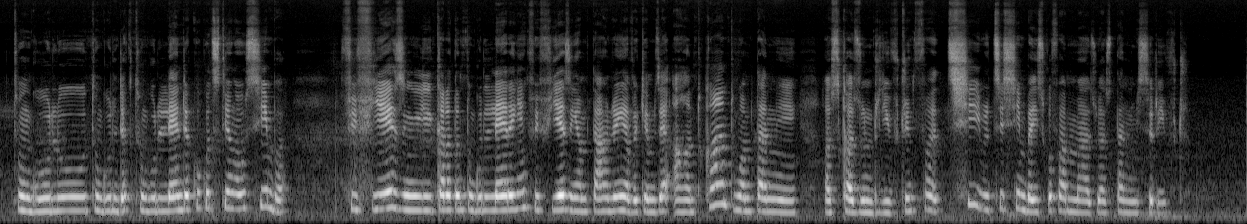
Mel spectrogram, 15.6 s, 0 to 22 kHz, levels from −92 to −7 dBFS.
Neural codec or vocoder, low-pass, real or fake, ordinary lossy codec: none; none; real; none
